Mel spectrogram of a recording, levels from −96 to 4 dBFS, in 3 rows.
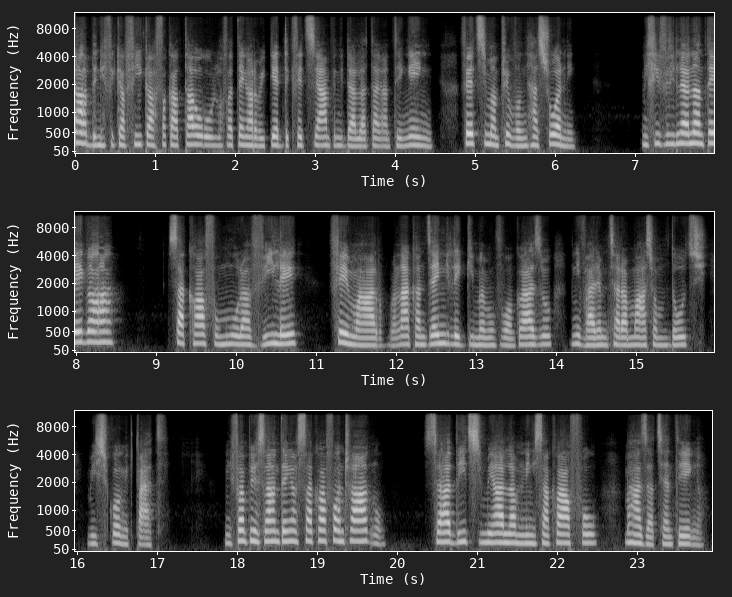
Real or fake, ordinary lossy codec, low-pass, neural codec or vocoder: fake; none; 10.8 kHz; codec, 16 kHz in and 24 kHz out, 0.6 kbps, FocalCodec, streaming, 2048 codes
